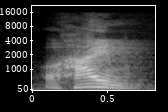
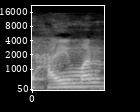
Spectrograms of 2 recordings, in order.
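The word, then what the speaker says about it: hymn: को नहीं पढ़ना है जैसे ऑटम कॉलम डैम हाइम तो यहां पे हमें ऐसे ऑटम कॉलमन डैमन ऐसे हाइमन ऐसे नहीं पढ़ना है ठीक है क्लियर हो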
